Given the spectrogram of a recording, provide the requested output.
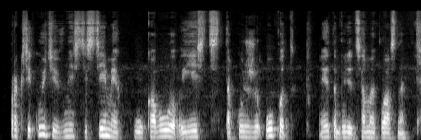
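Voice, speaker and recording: Very deep and low in pitch, a woman speaks with a dark, mellow tone, fairly even intonation, and a moderate pace. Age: 40s. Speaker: intermittent fasting coach and blogger. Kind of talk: live-stream Q&A. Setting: live broadcast.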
